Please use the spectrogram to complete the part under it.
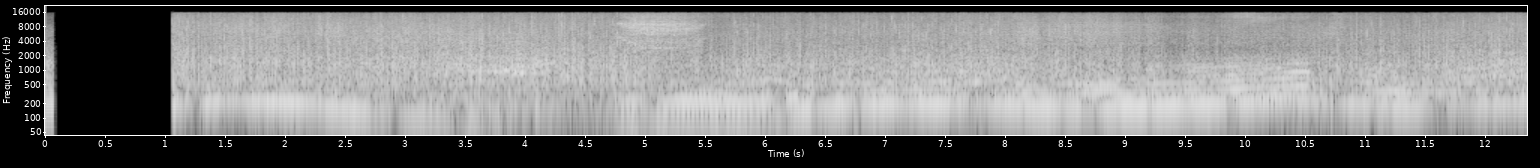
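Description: Another rally car engine revs hard, rising and falling in pitch as it changes gear.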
